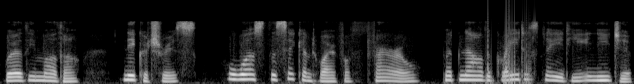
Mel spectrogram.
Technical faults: VoIP packet loss concealed by the speech codec; processor overload crackle

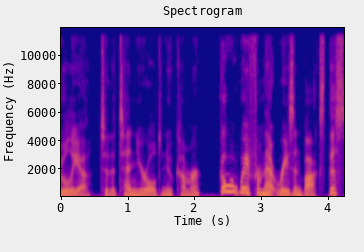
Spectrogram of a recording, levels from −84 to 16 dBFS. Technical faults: none

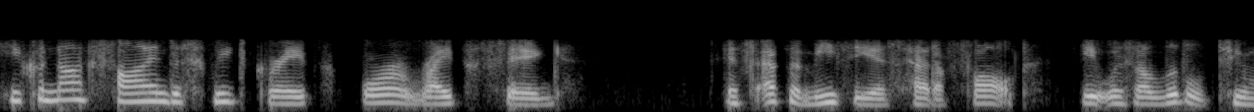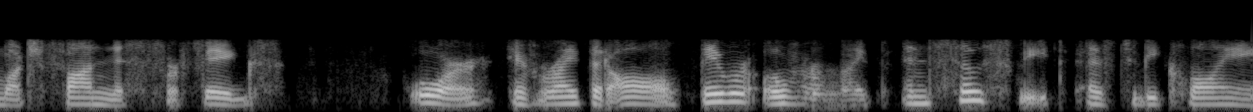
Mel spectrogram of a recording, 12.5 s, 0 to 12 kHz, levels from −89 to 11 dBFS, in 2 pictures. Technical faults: G.729 codec; VoIP packet loss concealed by the speech codec

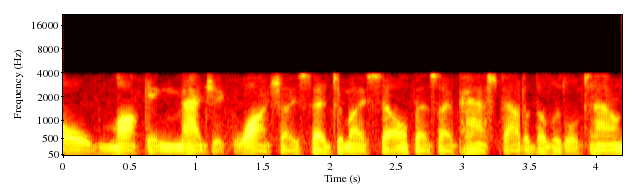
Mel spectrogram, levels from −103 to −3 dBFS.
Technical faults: AMR narrowband mobile codec

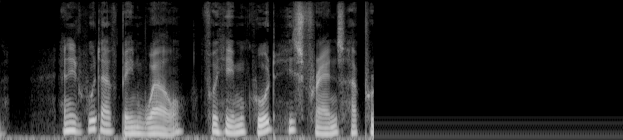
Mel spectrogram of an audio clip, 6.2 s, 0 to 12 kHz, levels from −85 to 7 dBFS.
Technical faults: audio dropout to a faint residue

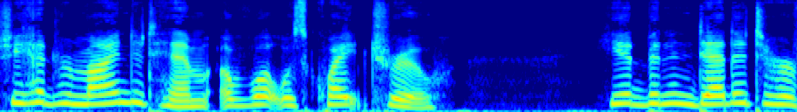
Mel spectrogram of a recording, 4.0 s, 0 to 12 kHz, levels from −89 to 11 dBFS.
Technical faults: none

